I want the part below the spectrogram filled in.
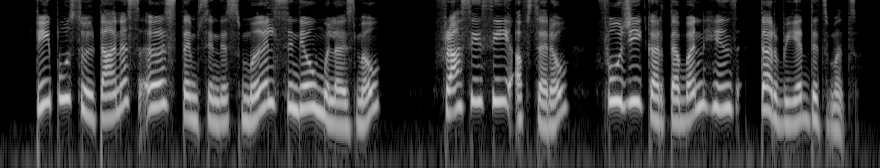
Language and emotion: Kashmiri, neutral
